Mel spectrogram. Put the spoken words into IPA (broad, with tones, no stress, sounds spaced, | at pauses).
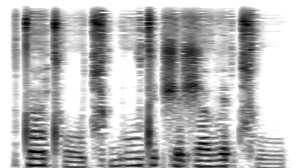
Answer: t ã˦ tʰ o˨ ʊ̯ t͡ɕ ʊ˦ ʔ b o˦ ʊ̯ t ɪ˦ ʔ ʃ ɛ̰˦˨ ʃ a˦ ʊ̯ l ɛ˦ ʔ t͡ɕʰ u˨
